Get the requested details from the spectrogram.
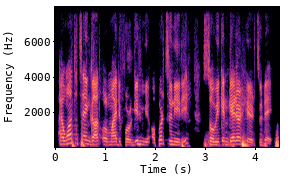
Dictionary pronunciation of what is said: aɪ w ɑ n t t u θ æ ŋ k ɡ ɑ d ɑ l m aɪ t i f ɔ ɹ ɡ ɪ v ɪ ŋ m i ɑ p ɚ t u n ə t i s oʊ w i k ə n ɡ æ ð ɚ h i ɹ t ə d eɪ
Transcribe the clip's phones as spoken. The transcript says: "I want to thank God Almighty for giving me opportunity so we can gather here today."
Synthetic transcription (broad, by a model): aɪ w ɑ n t t u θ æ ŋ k ɡ ɑ d ɑ l m aɪ t i f ɔ ɹ ɡ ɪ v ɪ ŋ m i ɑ p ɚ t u n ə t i s oʊ w i k ə n ɡ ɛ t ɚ h i ɹ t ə d eɪ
